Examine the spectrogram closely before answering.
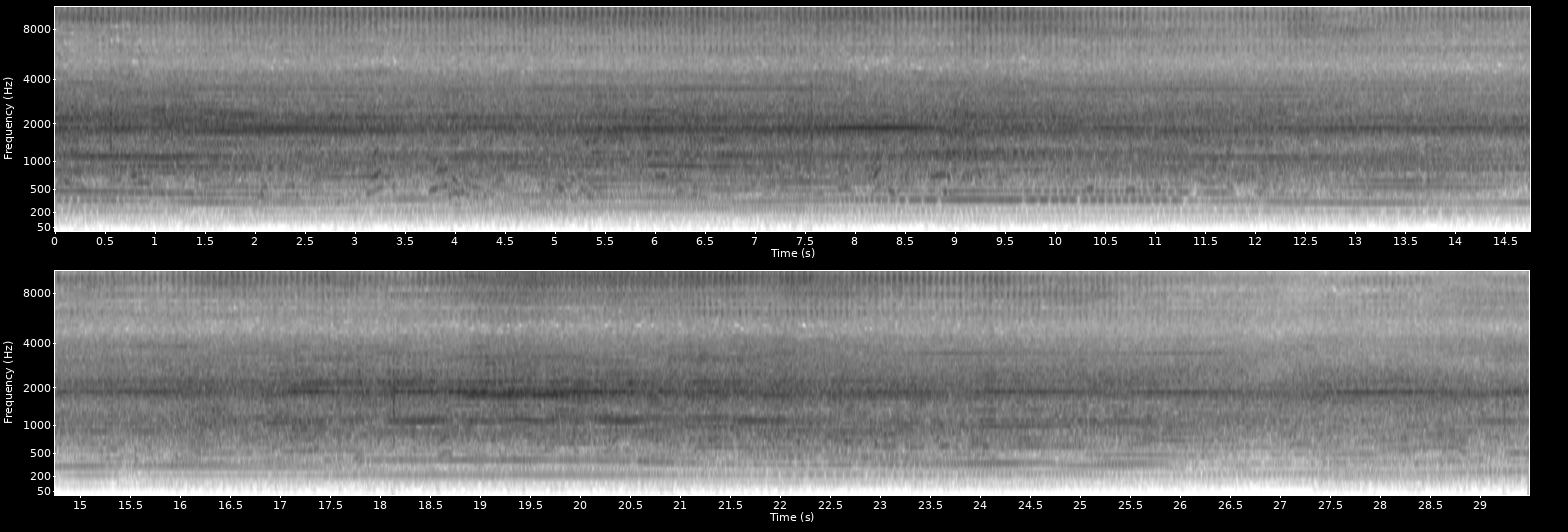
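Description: Model helicopter rotor blades whir and chop the air.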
